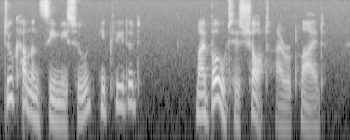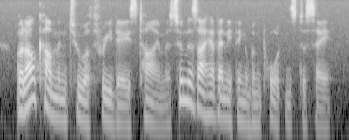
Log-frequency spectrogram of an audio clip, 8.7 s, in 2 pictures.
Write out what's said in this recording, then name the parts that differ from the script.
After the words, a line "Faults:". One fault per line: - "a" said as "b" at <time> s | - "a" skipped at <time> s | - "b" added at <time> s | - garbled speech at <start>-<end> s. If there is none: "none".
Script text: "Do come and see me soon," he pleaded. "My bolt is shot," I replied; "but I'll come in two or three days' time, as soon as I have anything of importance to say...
"Do come and see me soon," he pleaded. "My boat is shot," I replied; "but I'll come in two or three days' time, as soon as I have anything of importance to say...
Faults:
- "bolt" said as "boat" at 2.6 s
